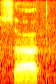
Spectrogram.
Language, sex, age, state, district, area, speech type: Urdu, male, 30-45, Delhi, Central Delhi, urban, read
